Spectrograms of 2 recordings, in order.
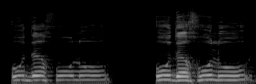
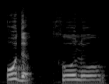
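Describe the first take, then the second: First: Slow udkhulu flowing through the d; udkhulu, smooth bounce straight into "khu"; correct joined echo. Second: Udkhulu broken after "ud"; slow ud, pause, khulu; wrongly paused echo. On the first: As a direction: model udkhulu without a break. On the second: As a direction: show the mistake: a gap inside udkhulu. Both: Shown as a demonstration. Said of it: "Jangan dibaca".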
